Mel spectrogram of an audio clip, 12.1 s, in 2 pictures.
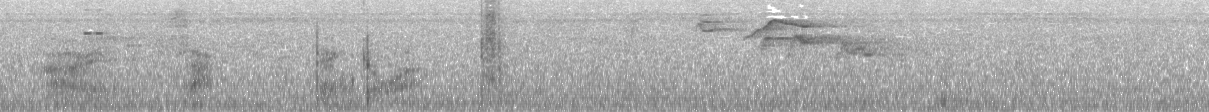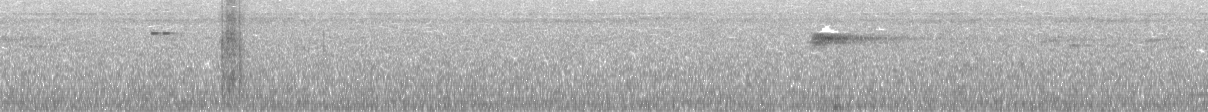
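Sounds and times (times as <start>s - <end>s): steady background hiss: 0.0s - 12.0s
camera shutter clicks: 2.4s - 2.6s, 7.1s - 7.4s.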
